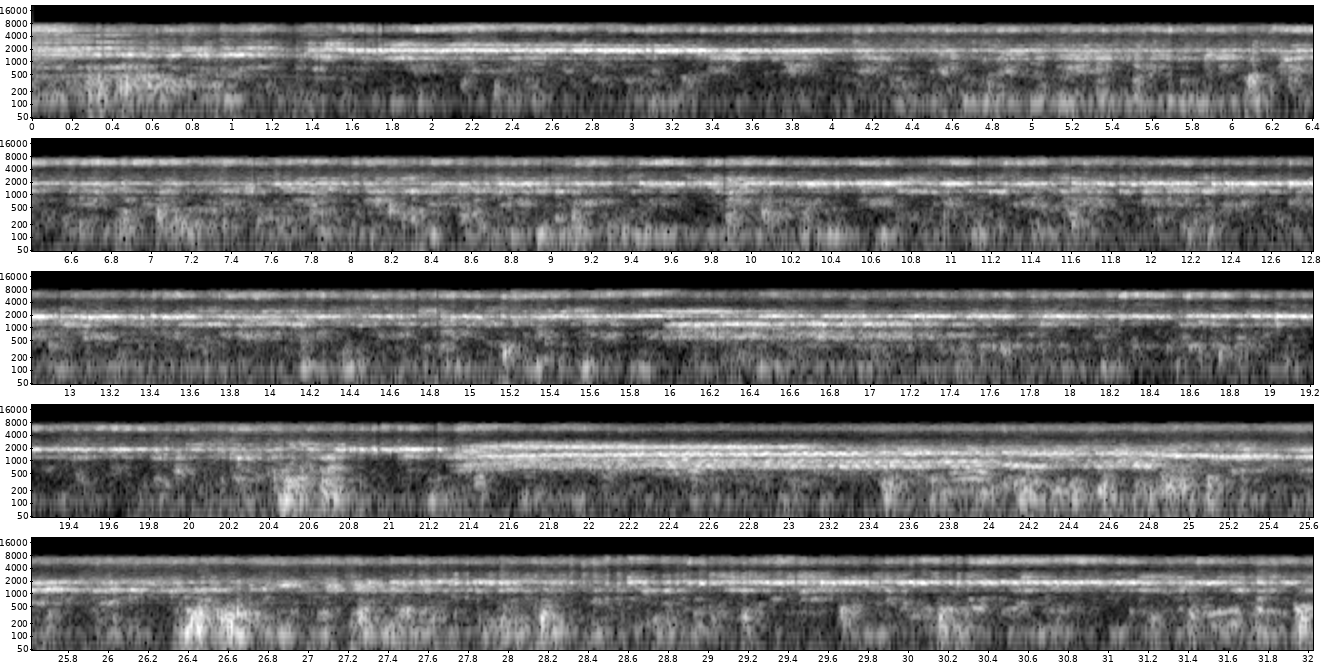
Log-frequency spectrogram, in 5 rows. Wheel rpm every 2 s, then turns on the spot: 190, 160, 160, 160, 160, 160, 160, 160, 160, 160, 160, 160, 160, 160, 160, 160.
none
